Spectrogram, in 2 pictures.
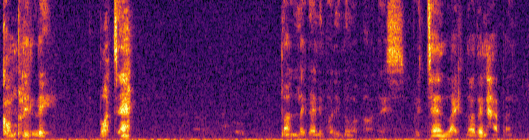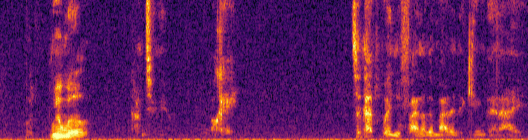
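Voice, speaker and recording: A man playing a scheming secret lover who talks in a hushed, conspiratorial whisper and chuckles slyly. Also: very deep voice, lively intonation, normal speed, pauses often, full character voice, low-quality recording. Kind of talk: film drama acting.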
